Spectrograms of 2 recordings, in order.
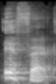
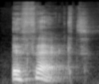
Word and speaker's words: effect: Affect and effect both have an emphasis on the second syllable. However, affect starts with a and effect starts with e. Listen carefully. Affect, affect, effect, effect.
